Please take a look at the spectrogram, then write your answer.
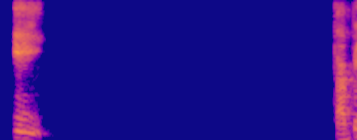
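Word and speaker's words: ήτα: jadi berarti ini jadi bacanya ita bukan theta ya ita ya ya iota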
